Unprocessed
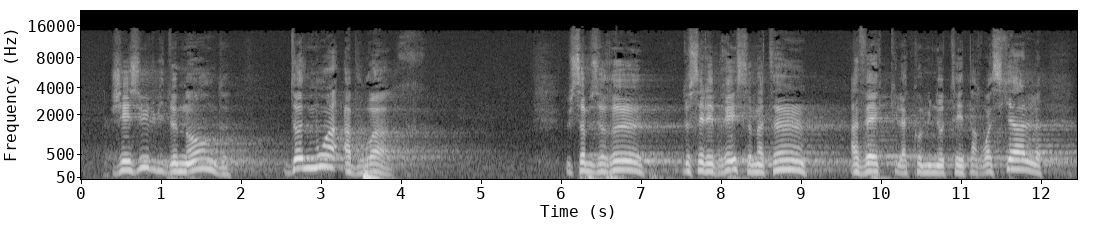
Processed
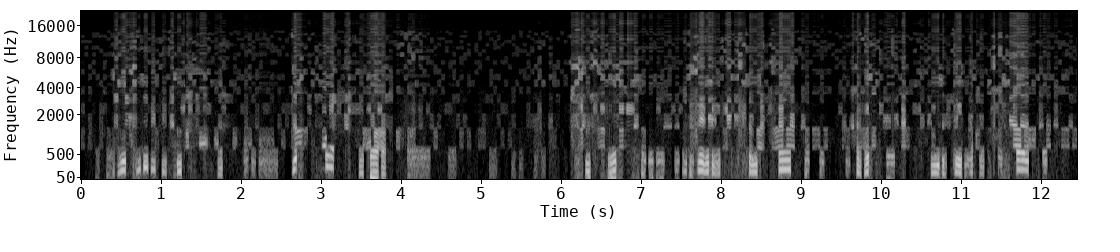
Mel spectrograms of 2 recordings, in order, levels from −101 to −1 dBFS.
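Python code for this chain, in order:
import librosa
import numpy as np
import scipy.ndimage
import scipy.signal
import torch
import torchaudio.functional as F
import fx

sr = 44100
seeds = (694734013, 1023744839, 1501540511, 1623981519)

p1 = fx.spec_dropout(x, sr, seeds[0], share_pct=72)
p2 = fx.sample_hold(p1, sr, seeds[1], rate_hz=4800.0, jitter_pct=0)
p3 = p1 + (p2 * librosa.db_to_amplitude(-9.0))
y = p3 * librosa.db_to_amplitude(-7.0)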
